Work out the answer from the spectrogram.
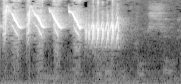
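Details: European goldfinch from Morocco in song, a training recording: four quick descending chirps followed by a short buzzy note, then silence.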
